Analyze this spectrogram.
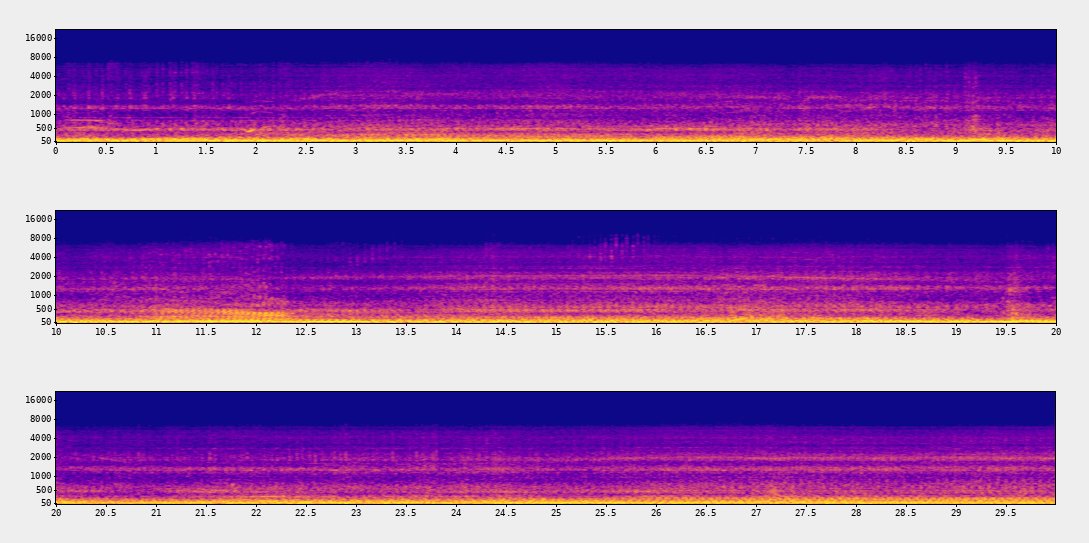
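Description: Bagger motorcycle engine running steadily at low cruising speed with a deep rumble, heard close up from a camera mounted on the bike.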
